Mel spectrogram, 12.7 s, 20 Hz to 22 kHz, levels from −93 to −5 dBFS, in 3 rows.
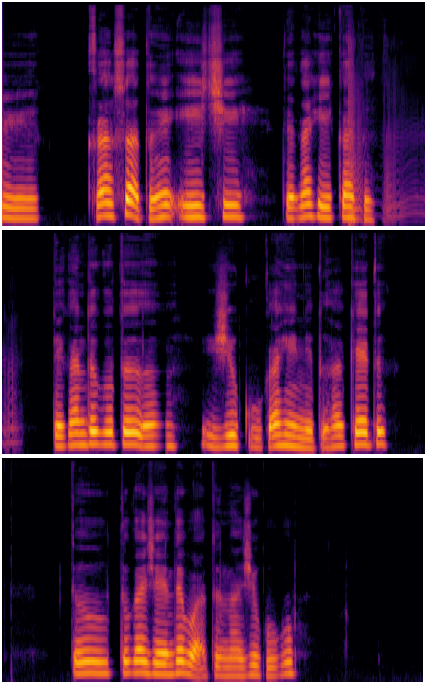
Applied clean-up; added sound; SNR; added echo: neural mask model RNNoise.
